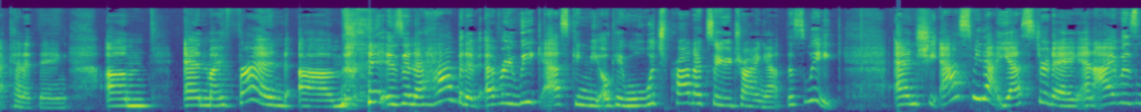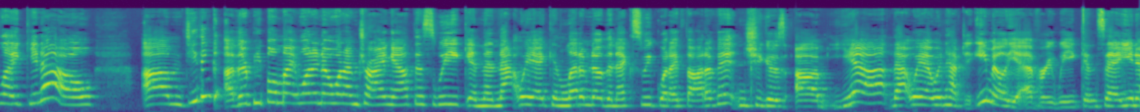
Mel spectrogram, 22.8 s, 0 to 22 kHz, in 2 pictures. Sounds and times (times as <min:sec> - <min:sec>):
Speech: 0:00.0 - 0:08.4, 0:09.0 - 0:22.8.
